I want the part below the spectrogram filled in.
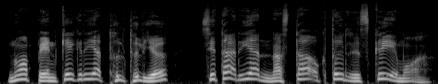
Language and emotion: Santali, happy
